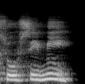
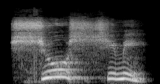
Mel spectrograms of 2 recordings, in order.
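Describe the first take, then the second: First: The word begins with a plain s sound. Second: The word begins with a sh sound. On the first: The speaker calls it wrong. "Yung narinig ko, sir" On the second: The speaker calls it right. "Yun na"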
